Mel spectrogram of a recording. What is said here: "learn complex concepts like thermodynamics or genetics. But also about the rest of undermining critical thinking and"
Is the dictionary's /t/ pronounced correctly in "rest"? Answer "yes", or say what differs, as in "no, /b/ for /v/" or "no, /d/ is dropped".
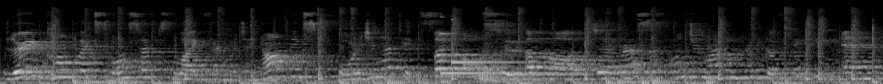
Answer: no, /t/ is dropped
